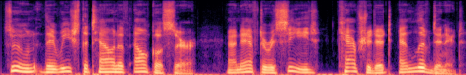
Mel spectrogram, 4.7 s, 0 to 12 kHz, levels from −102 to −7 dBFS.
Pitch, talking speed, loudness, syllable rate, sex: 130 Hz, 220 wpm, -16 LUFS, 6.2 syllables/s, male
